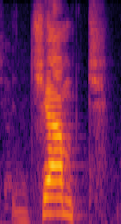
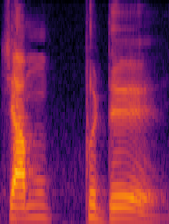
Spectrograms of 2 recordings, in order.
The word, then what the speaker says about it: jumped: is unvoiced over here so you are saying jumped j-u-m-p-t jumped so one syllable jumped you don't say jump d jumped one syllable because it ends with p now suffer it ends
